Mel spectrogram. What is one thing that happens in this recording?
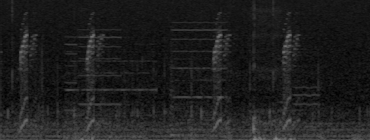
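Short rising cartoon chirps repeat quickly.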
